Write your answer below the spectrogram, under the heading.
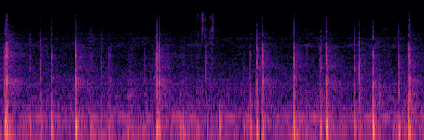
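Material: Cardboard.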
